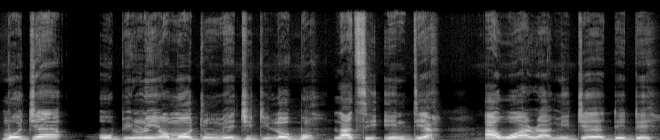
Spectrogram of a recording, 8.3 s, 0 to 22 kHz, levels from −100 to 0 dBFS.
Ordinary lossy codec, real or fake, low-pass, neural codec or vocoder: none; real; none; none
